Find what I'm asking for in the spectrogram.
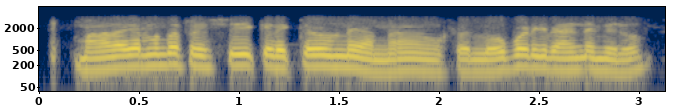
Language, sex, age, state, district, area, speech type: Telugu, male, 18-30, Telangana, Mancherial, rural, conversation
